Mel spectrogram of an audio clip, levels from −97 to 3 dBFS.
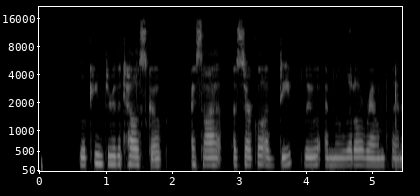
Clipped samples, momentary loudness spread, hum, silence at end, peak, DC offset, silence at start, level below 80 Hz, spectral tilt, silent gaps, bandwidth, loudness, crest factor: under 0.1%; 6 LU; none; 0 s; -34 dBFS; under 0.1%; 0.6 s; under -90 dBFS; -4 dB/octave; 1.94-2.28 s, 2.83-2.89 s, 3.56-3.62 s, 3.84-3.93 s, 4.24-4.29 s; 15 kHz; -51 LUFS; 18 dB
